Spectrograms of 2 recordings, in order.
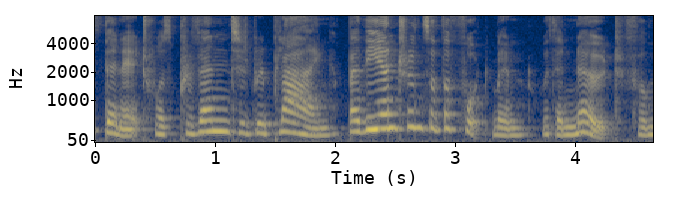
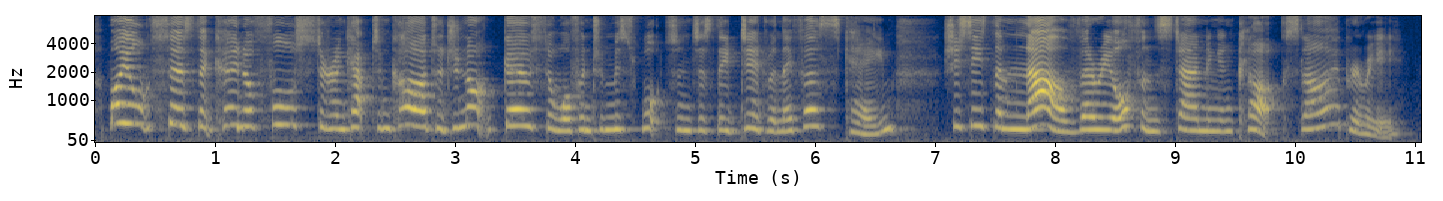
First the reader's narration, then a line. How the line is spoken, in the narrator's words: cried Lydia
